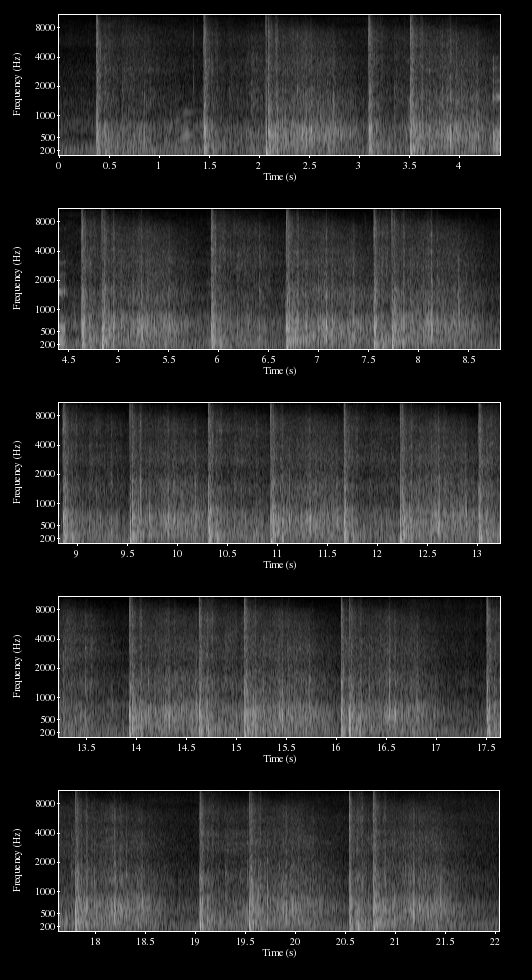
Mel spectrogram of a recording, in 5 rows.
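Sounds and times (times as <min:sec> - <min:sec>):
fireworks battery reports: 0:00.0 - 0:22.0
hiss and crackle of fireworks: 0:00.0 - 0:22.0.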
